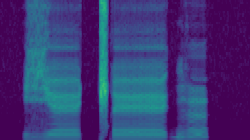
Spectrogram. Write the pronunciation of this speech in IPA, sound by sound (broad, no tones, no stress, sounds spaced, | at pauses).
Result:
ʑ ɛː ǁ ɛː ɡ ə̃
